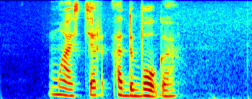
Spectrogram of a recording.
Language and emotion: Russian, neutral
